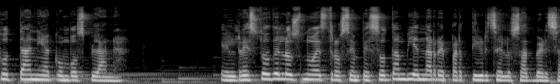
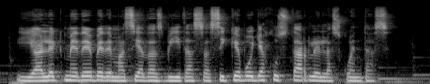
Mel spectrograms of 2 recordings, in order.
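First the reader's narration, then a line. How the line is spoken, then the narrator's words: Grumbled. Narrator (Spanish): refunfuñó Vladimir a un costado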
